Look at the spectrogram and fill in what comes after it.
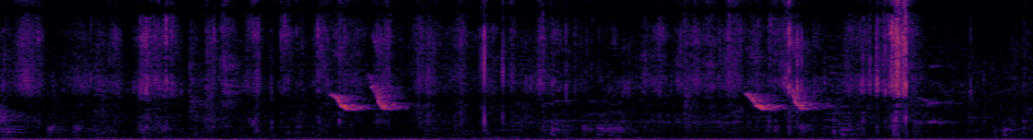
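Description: Faint bird calls: a pair of short falling notes, heard twice about three seconds apart, over a low steady rumble.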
